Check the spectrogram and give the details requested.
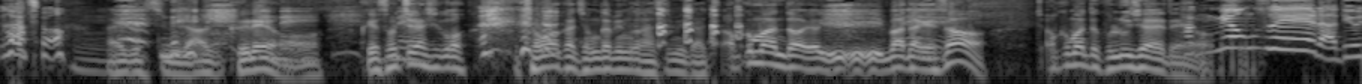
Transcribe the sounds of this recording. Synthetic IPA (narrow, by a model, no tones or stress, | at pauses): ad͡ʑoaɭɡe̞s͈ɯmɲida̰kɯɾe̞jo̰kɯɡes̬ʰot͡ɕʰikʰɦaɕ̬ʰiɡot͡ɕʌŋwakʰant͡ɕʌŋdʌbinɡʌk͈ats͈ɯmɲidat͡ɕ͈o̰k͈ɯmandʌiibadaɡe̞s̬ʰʌ | t͡ɕok͈ɯmːandʌk̬uɭːuɕ̬ʰʌjade̞jo̰mjʌŋsʰueɾadio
